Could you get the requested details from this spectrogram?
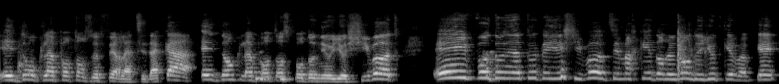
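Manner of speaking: parodie de rabbin collecteur, de plus en plus aigu et fort; rabbin qui fait la quête. Retold or imitated. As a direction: imite le rabbin qui réclame des dons pour les yeshivot, en montant. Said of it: "ils disent". (moquerie d'un rabbin qui quémande, la voix grimpe vers l'aigu)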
